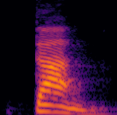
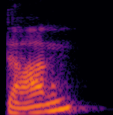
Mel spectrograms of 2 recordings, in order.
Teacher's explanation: Então, dan, aberto. A, bem aberto, tá bom? Sem nasalizar.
